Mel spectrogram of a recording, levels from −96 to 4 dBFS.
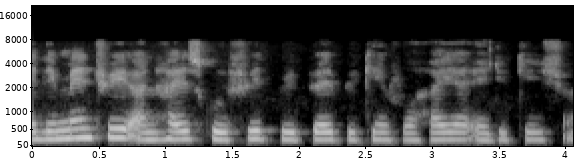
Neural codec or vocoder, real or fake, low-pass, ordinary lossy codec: none; real; none; none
